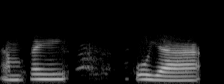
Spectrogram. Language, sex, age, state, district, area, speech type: Bodo, female, 45-60, Assam, Chirang, rural, conversation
